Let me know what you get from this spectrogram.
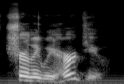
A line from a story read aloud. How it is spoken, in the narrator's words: exclaimed Meng Thua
